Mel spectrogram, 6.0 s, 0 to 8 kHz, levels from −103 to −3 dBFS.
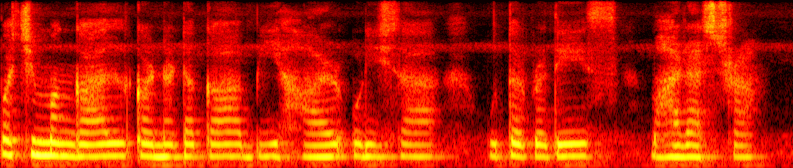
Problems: none marked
